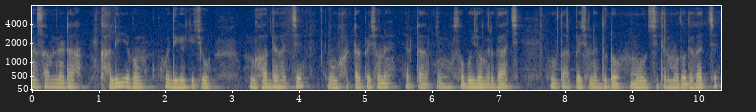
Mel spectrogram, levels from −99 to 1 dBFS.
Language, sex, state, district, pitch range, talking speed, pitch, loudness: Bengali, male, Jharkhand, Sahebganj, 115-125 Hz, 130 wpm, 120 Hz, -31 LUFS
